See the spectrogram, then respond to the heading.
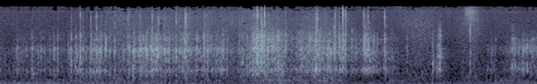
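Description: A white silicone dishwashing glove with bristles is worn on one hand while the long nails of the other hand scratch and brush across the bristles. The result is a continuous, dense scratching and rustling with many quick, bright ticks and a steady mid-to-high hiss over a faint low rumble.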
